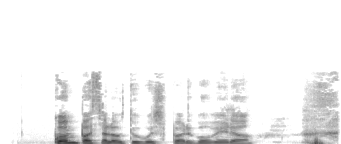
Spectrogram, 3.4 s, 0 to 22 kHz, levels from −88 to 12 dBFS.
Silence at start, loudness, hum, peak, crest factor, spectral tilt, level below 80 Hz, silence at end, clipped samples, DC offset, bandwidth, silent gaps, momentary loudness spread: 0.55 s; -23 LUFS; none; -2 dBFS; 22 dB; -6 dB/octave; -66 dBFS; 0.05 s; under 0.1%; under 0.1%; 11.5 kHz; none; 17 LU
